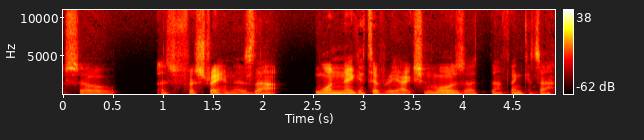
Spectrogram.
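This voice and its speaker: Flat and monotone, a man speaks at medium pitch. The recording is very clean and dry, close with no echo and a silent background. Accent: Glasgow. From Scotland, partly raised in North Wales. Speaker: sports journalist. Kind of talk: personal testimony interview.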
